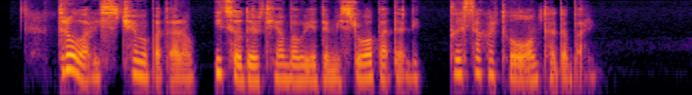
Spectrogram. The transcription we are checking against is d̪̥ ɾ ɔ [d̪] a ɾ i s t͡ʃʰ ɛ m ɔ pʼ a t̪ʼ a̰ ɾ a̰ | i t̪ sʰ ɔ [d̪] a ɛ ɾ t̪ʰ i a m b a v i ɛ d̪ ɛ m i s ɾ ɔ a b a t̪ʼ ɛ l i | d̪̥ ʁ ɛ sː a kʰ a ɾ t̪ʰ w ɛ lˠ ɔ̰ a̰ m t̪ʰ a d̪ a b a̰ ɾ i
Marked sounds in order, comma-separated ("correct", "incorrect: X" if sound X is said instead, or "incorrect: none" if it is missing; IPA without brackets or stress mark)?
incorrect: none, correct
